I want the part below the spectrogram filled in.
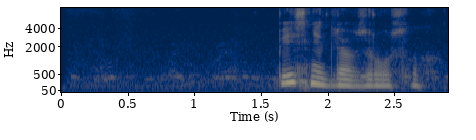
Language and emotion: Russian, neutral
